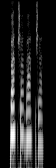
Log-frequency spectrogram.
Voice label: Japanese Sound, Ideo Phones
